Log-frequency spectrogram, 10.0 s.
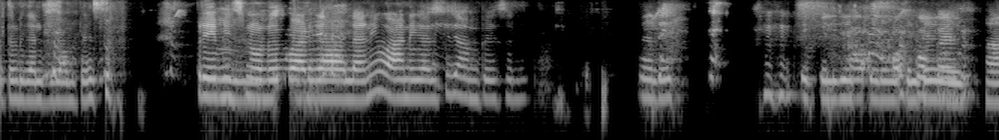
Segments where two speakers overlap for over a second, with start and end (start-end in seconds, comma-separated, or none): none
